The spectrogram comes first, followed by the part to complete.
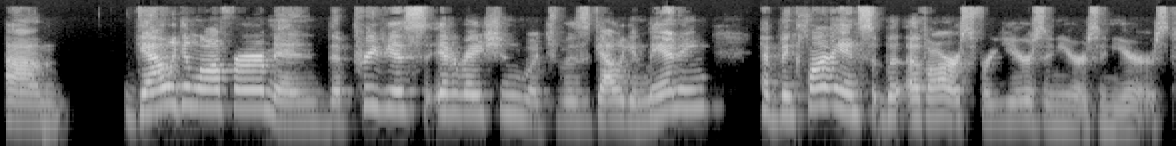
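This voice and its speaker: A woman's voice: medium pitch, expressive, a little slow. A woman hosting a podcast interview, chatty, with plenty of fillers and restarts. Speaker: podcast host.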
